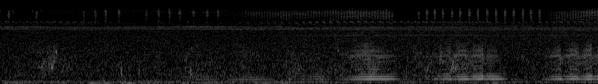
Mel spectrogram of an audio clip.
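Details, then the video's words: American bullfrog calling at a lake, low harmonic croaks building through the second half in short repeated bursts, partly masked by broad background hiss, with bursts of fast high ticking from insects. "Bullfrog Lake Audio Only"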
